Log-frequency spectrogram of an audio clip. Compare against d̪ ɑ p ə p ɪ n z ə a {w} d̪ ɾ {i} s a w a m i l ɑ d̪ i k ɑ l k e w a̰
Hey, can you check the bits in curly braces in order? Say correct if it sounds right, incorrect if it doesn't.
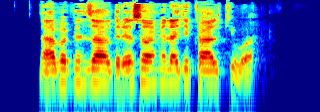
correct, incorrect

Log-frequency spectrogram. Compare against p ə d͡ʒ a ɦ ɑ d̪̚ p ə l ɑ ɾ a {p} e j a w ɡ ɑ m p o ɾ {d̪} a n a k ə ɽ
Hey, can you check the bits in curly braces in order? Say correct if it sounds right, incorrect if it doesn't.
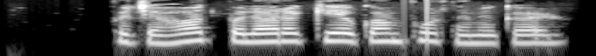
incorrect, incorrect

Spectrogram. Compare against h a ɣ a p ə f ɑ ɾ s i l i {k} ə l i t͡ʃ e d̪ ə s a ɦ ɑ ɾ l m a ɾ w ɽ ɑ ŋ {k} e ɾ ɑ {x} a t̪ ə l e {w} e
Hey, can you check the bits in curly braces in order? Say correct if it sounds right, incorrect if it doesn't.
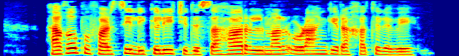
correct, incorrect, correct, correct

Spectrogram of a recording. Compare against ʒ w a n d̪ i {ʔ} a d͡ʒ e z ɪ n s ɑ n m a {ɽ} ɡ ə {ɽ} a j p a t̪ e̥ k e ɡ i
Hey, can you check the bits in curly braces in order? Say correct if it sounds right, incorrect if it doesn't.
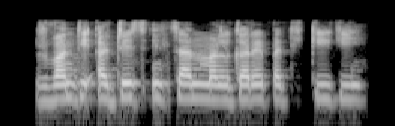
correct, incorrect, incorrect

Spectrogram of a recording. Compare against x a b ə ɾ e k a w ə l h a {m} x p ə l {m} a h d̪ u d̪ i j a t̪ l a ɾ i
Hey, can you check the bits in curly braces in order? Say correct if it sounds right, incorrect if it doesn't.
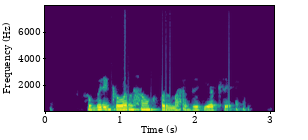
correct, correct

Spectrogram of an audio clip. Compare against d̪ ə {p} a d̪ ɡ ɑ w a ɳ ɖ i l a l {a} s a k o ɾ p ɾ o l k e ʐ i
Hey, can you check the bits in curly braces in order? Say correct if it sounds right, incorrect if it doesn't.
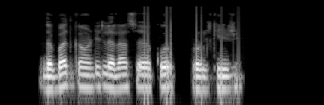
incorrect, incorrect

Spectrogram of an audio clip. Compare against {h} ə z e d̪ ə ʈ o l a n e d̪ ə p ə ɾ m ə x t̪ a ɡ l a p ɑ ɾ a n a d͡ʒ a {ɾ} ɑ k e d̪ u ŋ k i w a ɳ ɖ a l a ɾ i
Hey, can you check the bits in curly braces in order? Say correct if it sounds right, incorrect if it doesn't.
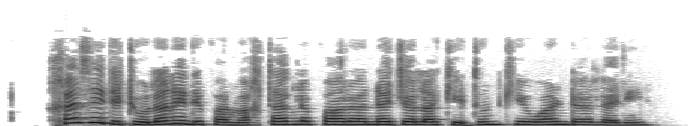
incorrect, incorrect

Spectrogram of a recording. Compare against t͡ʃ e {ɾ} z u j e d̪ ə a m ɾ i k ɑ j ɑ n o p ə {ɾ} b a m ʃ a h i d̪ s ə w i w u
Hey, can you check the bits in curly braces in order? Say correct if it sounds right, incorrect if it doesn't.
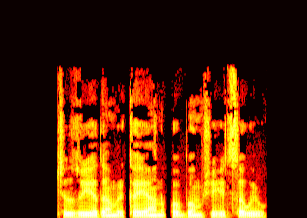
incorrect, incorrect

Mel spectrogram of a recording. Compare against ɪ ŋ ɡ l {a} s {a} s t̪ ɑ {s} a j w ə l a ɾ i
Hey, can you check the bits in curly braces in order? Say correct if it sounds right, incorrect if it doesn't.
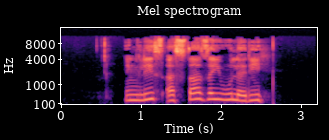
incorrect, correct, incorrect

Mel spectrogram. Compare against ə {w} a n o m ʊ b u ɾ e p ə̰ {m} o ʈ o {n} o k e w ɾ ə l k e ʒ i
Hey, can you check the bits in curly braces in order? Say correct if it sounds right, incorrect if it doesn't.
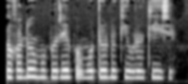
incorrect, correct, correct

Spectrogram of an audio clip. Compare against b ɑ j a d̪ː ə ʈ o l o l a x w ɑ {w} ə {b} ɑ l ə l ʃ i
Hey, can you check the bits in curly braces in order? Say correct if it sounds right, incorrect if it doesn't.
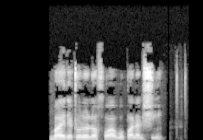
correct, incorrect

